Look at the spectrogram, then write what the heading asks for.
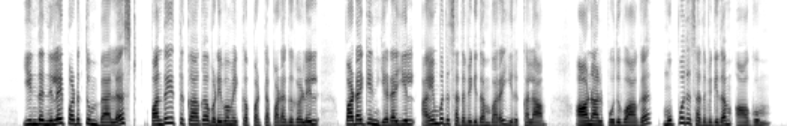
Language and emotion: Tamil, neutral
